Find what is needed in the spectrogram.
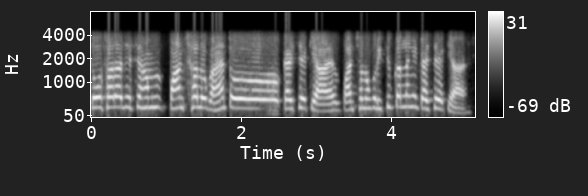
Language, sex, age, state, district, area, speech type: Hindi, male, 30-45, Uttar Pradesh, Azamgarh, rural, conversation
